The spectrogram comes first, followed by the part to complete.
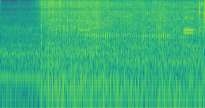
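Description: A motor vehicle's engine rumbling low and steady, setting in about half a second in.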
